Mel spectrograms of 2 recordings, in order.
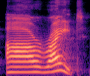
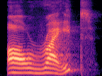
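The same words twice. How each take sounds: First: The L sound is dropped from the word. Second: A dark L sound is pronounced in the word. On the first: "Did not put the L there" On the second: "So I did create some tension, and that's the dark L"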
